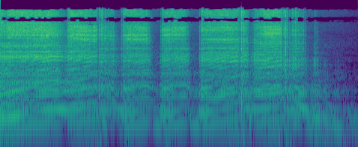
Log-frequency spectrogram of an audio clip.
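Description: Ford Mustang's engine revving hard during a burnout, its rear tyre spinning in smoke; the revs rise and fall several times, with a few sharp cracks as they drop. The engine cuts back sharply near the end.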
